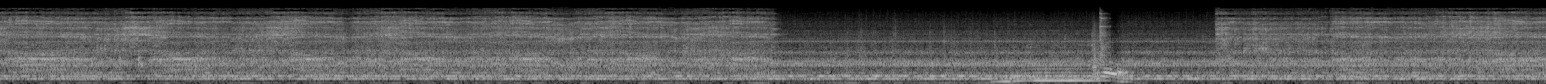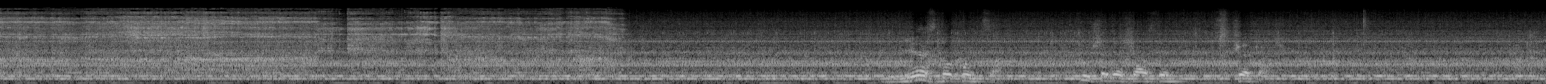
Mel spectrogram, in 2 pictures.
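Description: Electric diamond-wheel grinder running steadily while a steel lathe threading tool bit is ground against the wheel, a hissing grind in two long passes: one over the first eight seconds and another from about twelve to twenty-two seconds in. Between and after the passes only the motor's steady hum is heard.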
